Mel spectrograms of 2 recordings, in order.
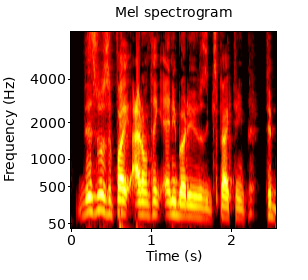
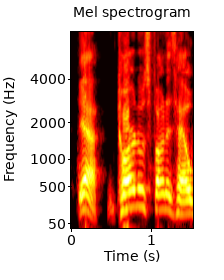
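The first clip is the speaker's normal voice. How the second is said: higher and louder burst of enthusiasm; excited; 7 semitones higher, 6 dB louder than usual. Real, not acted. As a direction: pop it like a fan hyped on the card. Wrapping up an exciting card.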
